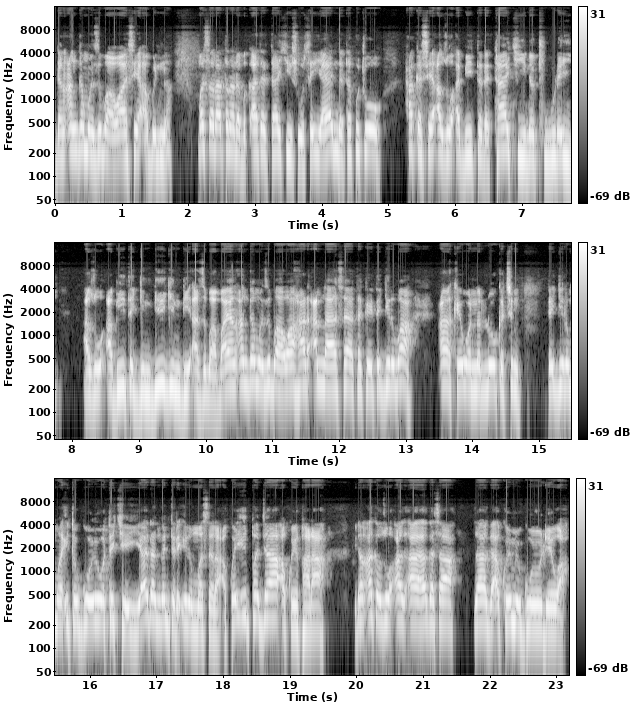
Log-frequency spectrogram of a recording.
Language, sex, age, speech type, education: Hausa, male, 15-29, spontaneous, primary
